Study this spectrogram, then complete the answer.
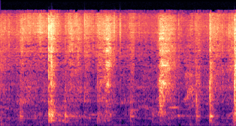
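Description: Mashed taro paste with prawns being stirred in a hot pan, a soft sizzle under repeated scraping strokes of a spatula against the pan at an uneven rhythm, close and fairly quiet.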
